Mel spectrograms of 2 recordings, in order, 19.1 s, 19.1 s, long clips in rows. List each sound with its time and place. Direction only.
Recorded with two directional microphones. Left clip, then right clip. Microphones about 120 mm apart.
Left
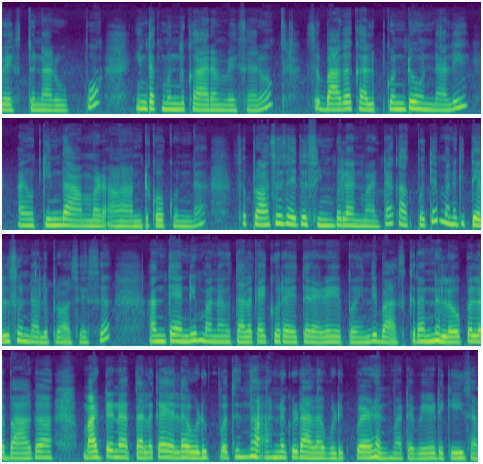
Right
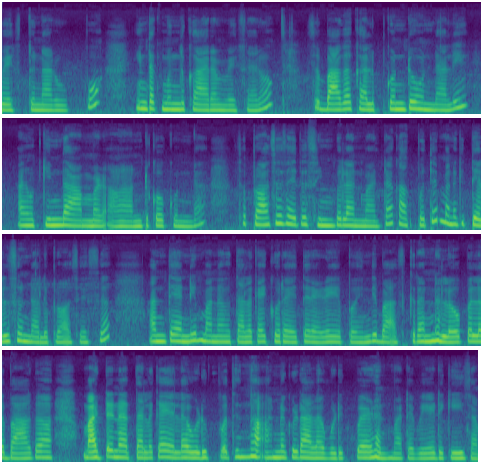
0.0 s a woman's voice: 45° left (ahead or behind)
0.9 s a woman's voice: 40° left (ahead or behind)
